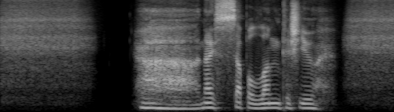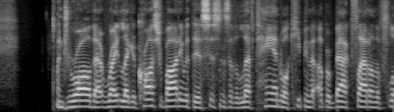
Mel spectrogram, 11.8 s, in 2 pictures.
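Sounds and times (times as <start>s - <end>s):
long airy exhale during a guided deep-breathing exercise: 0.0s - 1.5s, 5.0s - 6.2s
speech: 2.1s - 5.4s, 6.8s - 11.8s.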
